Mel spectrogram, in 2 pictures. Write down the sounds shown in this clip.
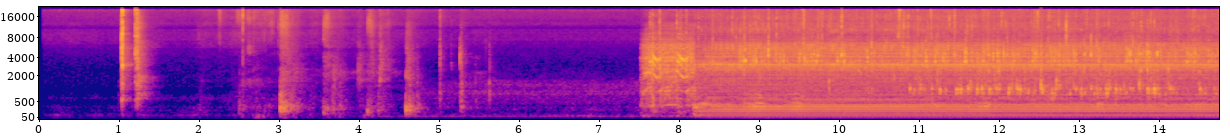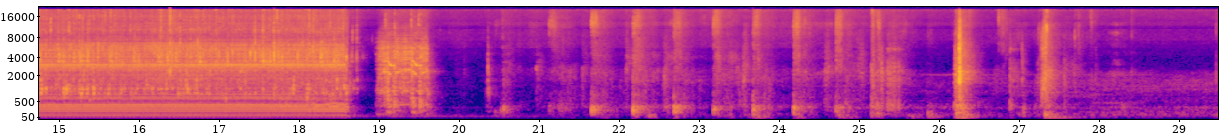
light switch, footsteps, coffee machine, window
